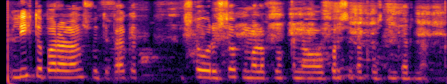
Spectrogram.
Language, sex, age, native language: Icelandic, female, 12, Icelandic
